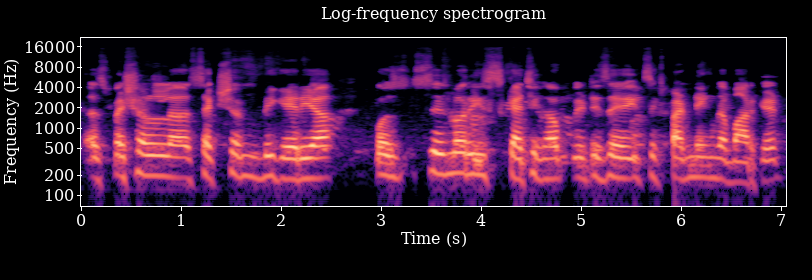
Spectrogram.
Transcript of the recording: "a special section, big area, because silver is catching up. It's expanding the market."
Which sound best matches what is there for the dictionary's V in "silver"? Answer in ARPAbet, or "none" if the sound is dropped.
none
